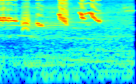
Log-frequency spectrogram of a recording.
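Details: Oriental magpie-robin singing freely in the morning to prompt other magpie-robins to reply: quick varied whistles, a dipping note, then bright rising and falling slurred phrases, with a soft low background hum.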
